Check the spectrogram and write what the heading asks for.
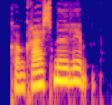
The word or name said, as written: KONGRESSEN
